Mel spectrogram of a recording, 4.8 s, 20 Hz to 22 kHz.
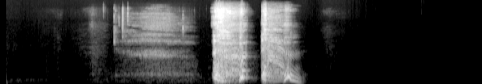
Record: cough_length: 4.8 s
cough_amplitude: 32767
cough_signal_mean_std_ratio: 0.26
survey_phase: beta (2021-08-13 to 2022-03-07)
age: 18-44
gender: Female
wearing_mask: 'No'
symptom_cough_any: true
symptom_runny_or_blocked_nose: true
smoker_status: Never smoked
respiratory_condition_asthma: false
respiratory_condition_other: false
recruitment_source: REACT
submission_delay: 2 days
covid_test_result: Negative
covid_test_method: RT-qPCR
influenza_a_test_result: Negative
influenza_b_test_result: Negative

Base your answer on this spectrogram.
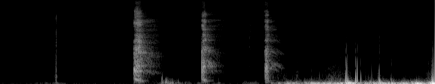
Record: three_cough_length: 4.4 s
three_cough_amplitude: 32768
three_cough_signal_mean_std_ratio: 0.39
survey_phase: alpha (2021-03-01 to 2021-08-12)
age: 18-44
gender: Male
wearing_mask: 'No'
symptom_cough_any: true
symptom_shortness_of_breath: true
symptom_fatigue: true
symptom_onset: 3 days
smoker_status: Prefer not to say
respiratory_condition_asthma: false
respiratory_condition_other: false
recruitment_source: Test and Trace
submission_delay: 2 days
covid_test_result: Positive
covid_test_method: RT-qPCR
covid_ct_value: 32.2
covid_ct_gene: N gene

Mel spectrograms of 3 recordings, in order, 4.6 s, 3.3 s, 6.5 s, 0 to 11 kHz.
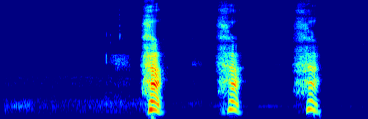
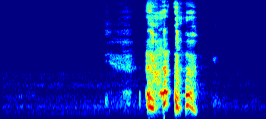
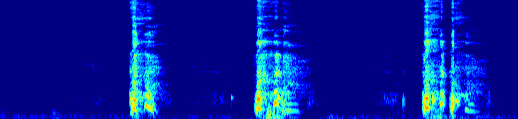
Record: exhalation_length: 4.6 s
exhalation_amplitude: 32455
exhalation_signal_mean_std_ratio: 0.23
cough_length: 3.3 s
cough_amplitude: 32221
cough_signal_mean_std_ratio: 0.3
three_cough_length: 6.5 s
three_cough_amplitude: 9387
three_cough_signal_mean_std_ratio: 0.32
survey_phase: alpha (2021-03-01 to 2021-08-12)
age: 45-64
gender: Female
wearing_mask: 'No'
symptom_none: true
smoker_status: Ex-smoker
respiratory_condition_asthma: true
respiratory_condition_other: false
recruitment_source: REACT
submission_delay: 4 days
covid_test_result: Negative
covid_test_method: RT-qPCR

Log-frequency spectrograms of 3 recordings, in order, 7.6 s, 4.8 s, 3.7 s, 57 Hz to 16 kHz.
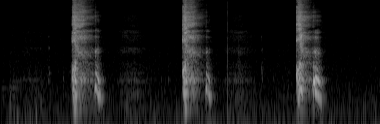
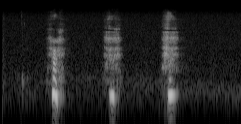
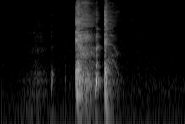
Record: three_cough_length: 7.6 s
three_cough_amplitude: 1874
three_cough_signal_mean_std_ratio: 0.31
exhalation_length: 4.8 s
exhalation_amplitude: 3033
exhalation_signal_mean_std_ratio: 0.32
cough_length: 3.7 s
cough_amplitude: 1741
cough_signal_mean_std_ratio: 0.26
survey_phase: beta (2021-08-13 to 2022-03-07)
age: 18-44
gender: Female
wearing_mask: 'No'
symptom_cough_any: true
symptom_runny_or_blocked_nose: true
symptom_fatigue: true
symptom_onset: 12 days
smoker_status: Ex-smoker
respiratory_condition_asthma: false
respiratory_condition_other: false
recruitment_source: REACT
submission_delay: 1 day
covid_test_result: Negative
covid_test_method: RT-qPCR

